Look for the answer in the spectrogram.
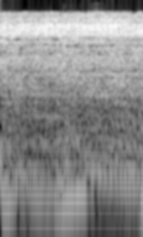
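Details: Hero HF Deluxe single-cylinder bike after repair and decarbonisation for a crank-type engine noise: smooth, steady exhaust beat with two clean rev blips and no knock from below; normal idle and rev.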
